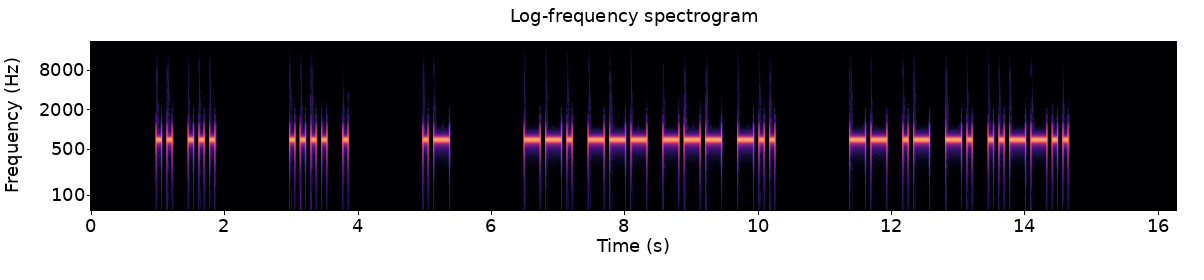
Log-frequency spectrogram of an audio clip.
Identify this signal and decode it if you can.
Morse code, heard as a keyed tone, about 15 wpm, 700 Hz. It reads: IS HE A GOOD MAN?
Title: 2x Word-Spacing - Sentences from Top 200 Words - 15wpm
